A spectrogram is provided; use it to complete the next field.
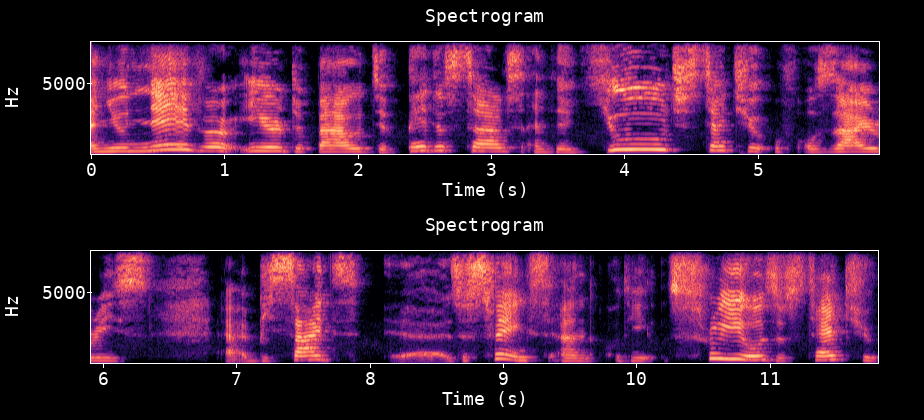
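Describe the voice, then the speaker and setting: A woman in a French accent, high-pitched and very slow. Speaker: independent researcher and presenter on ancient Egypt. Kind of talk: live stream talk. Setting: live stream from home. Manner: halting, many hesitations.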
